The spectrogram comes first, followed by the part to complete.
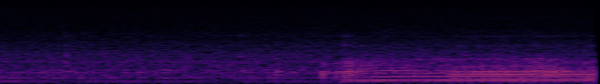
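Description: A quiet room for about a second, then a man's long drawn-out hesitation "uhhh", held on one low steady pitch while he thinks.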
